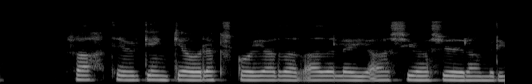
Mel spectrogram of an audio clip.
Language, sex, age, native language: Icelandic, male, 20-29, Icelandic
